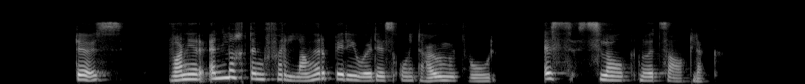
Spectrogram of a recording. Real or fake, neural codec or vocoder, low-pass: fake; codec, 16 kHz, 2 kbps, X-Codec, HuBERT features, trained on balanced general audio; 7.2 kHz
